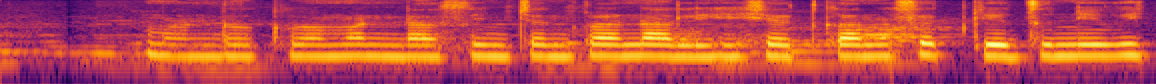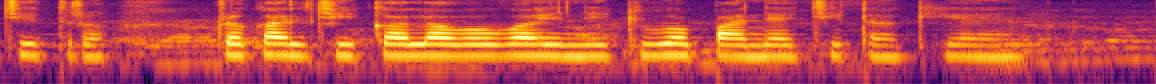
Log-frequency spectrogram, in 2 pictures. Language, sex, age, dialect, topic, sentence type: Marathi, female, 41-45, Varhadi, agriculture, statement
